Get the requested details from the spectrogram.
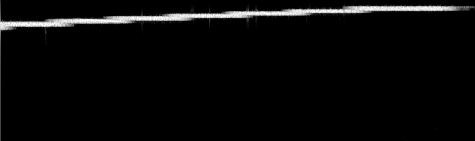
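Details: Hearing test frequency sweep: a pure high-pitched tone rising slowly and steadily in pitch for about nine seconds, then fading out.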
